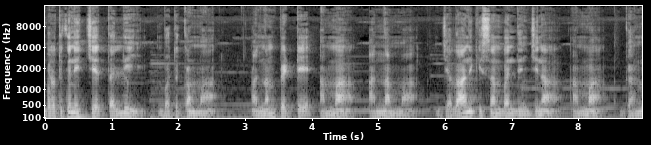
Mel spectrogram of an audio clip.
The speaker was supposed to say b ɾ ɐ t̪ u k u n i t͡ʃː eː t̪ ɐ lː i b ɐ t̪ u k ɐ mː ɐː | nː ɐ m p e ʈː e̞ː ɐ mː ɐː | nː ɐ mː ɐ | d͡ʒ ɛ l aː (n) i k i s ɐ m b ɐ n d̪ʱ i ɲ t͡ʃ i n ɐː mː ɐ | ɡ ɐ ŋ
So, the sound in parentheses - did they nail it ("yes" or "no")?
yes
